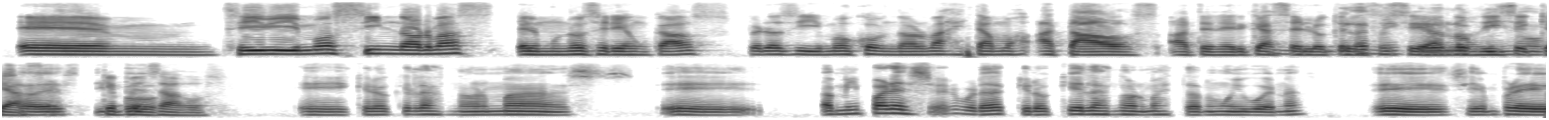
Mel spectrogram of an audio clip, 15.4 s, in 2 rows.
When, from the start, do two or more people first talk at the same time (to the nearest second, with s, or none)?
6 s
